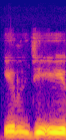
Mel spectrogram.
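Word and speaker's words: ارجعي: Irji'i itu eh, kalau roknya didahului oleh kasroh itu mesti akan tipis gitu ya. Irji'i, tapi khusus untuk itu, untuk irji'i ini tebal dia bacanya.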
